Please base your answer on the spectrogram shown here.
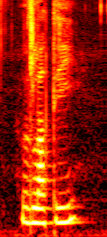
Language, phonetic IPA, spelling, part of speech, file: Czech, [ˈzlatiː], zlatý, adjective, Cs-zlatý.ogg
- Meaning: gold, golden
